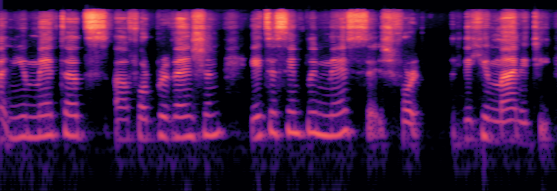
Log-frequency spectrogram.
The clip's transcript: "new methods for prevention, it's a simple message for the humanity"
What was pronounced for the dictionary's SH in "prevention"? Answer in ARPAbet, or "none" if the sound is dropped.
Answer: SH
